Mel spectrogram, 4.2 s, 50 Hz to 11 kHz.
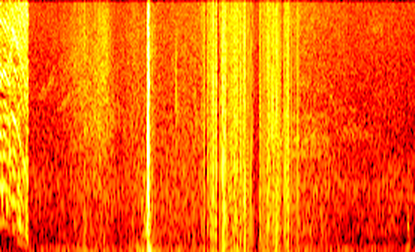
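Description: A 54-degree wedge strikes a golf ball on a short chipped approach, one sharp click about one and a half seconds in. A brief faint rushing hiss follows.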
